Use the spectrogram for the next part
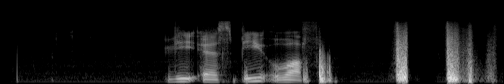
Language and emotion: Russian, neutral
